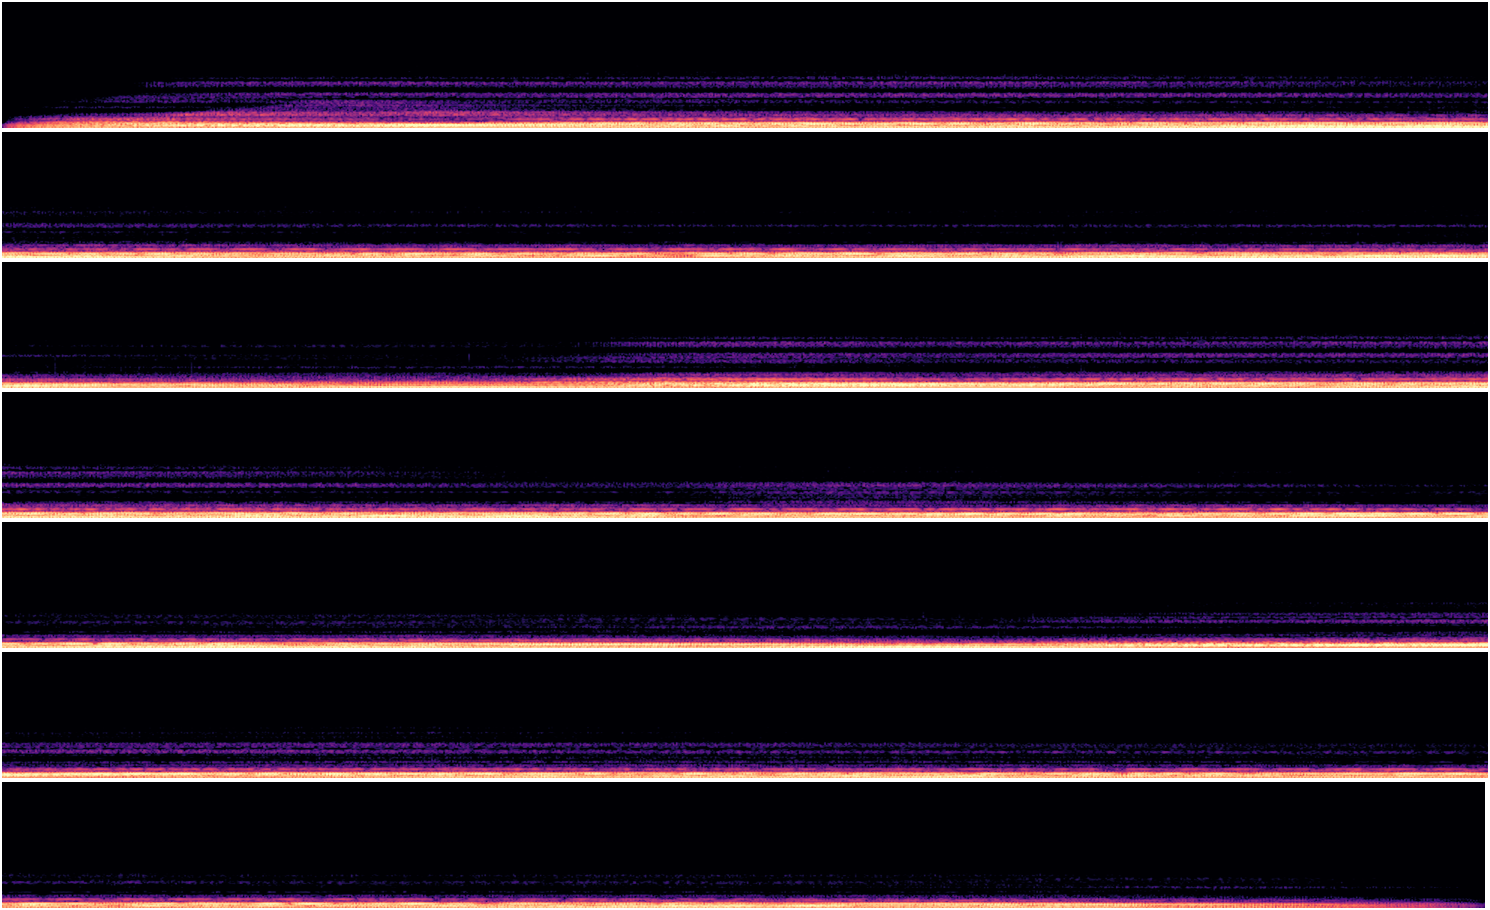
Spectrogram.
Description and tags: Simple, single "Ohm" chant sample by my uncle, processed in Max/MSP (quite basic sample-player-, filterbank-patch) as experiments for an eight-speaker composition.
